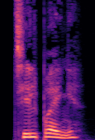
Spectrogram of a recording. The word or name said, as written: tilbringe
